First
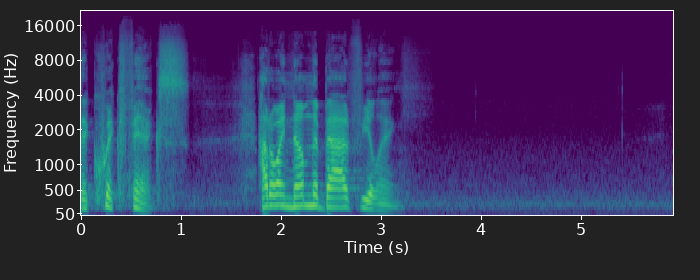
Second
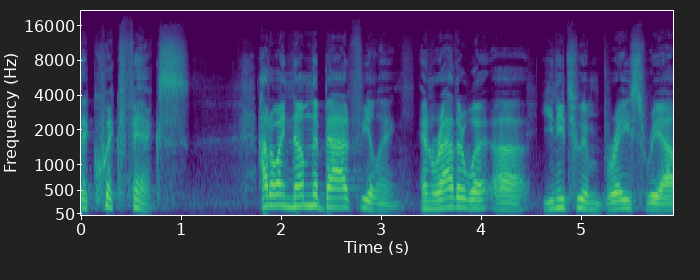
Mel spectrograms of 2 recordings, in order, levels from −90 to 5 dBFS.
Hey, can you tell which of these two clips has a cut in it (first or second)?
second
